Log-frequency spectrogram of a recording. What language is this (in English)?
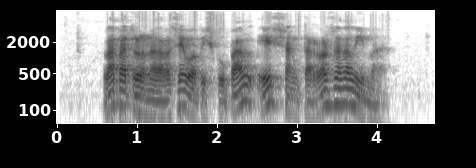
Catalan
